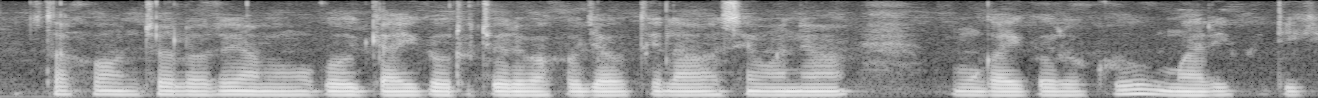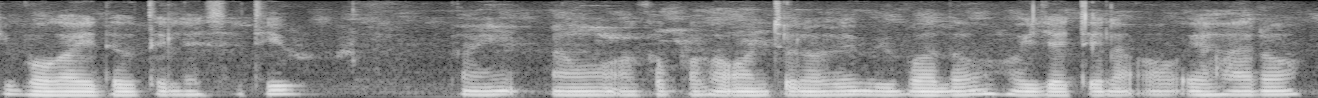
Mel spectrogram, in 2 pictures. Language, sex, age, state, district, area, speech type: Odia, male, 18-30, Odisha, Nuapada, urban, spontaneous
